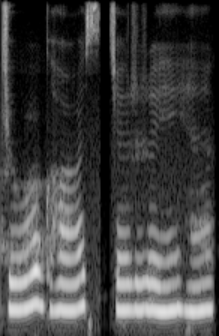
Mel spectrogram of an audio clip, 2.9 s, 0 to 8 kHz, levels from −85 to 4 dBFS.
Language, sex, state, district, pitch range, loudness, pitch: Hindi, female, Uttar Pradesh, Saharanpur, 235-245 Hz, -14 LUFS, 235 Hz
